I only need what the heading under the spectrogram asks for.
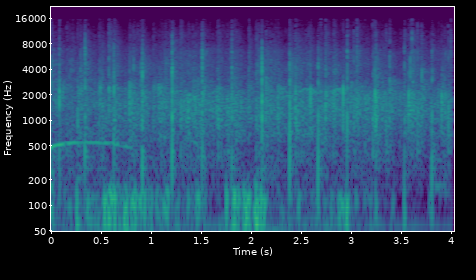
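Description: A burst of applause with many hands clapping in dense, irregular bursts, steady throughout, with a brief tone sounding near the start.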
